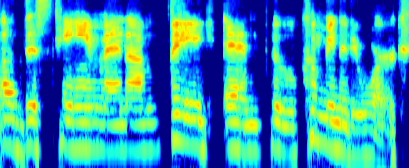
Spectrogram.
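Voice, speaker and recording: A very slow woman's voice, very deep and low in pitch, with an Italian accent, in a dry, close sound with no echo. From Italy. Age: 30s. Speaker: parent, council candidate. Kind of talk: candidate statement at public meeting. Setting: community council meeting. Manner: halting, hesitant.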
